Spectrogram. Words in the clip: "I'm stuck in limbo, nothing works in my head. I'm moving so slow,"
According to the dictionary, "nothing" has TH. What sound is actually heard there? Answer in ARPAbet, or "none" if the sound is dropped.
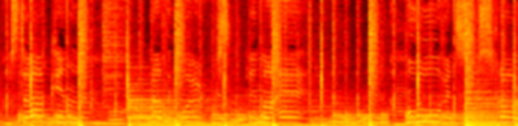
TH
